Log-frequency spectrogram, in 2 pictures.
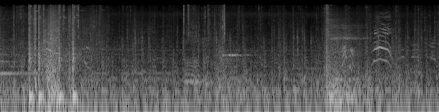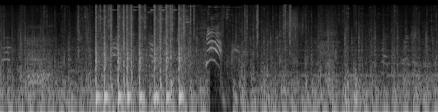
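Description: A horse's hooves thud steadily on a dirt road.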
